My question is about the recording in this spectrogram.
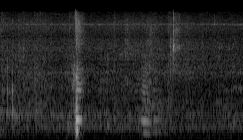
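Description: Faint forest ambience with a thin, steady, high-pitched insect whine, broken by one short sharp crackle about three quarters of a second in.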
